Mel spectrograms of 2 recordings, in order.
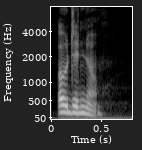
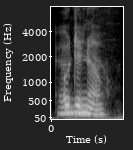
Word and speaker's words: Oudinot: Champagne, O-U-D-I-N-O-T. Odinot. – Odinot. – Okay. And I'm probably butchering that. – And all I know is that the last consonant's not pronounced unless there's any after it.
